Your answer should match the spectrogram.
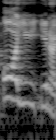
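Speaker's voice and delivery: ordinary talk, nothing marked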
